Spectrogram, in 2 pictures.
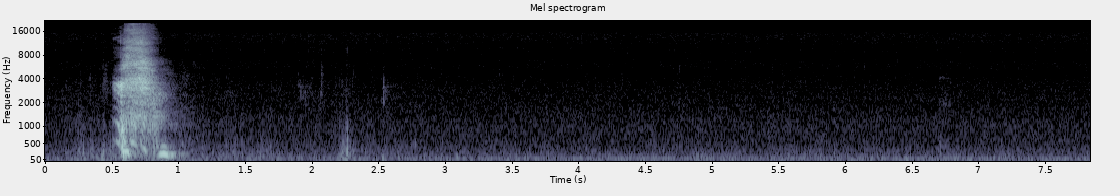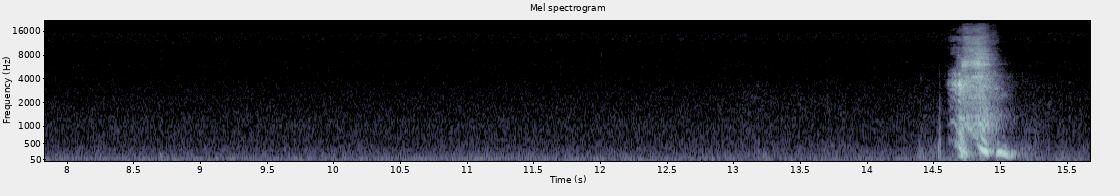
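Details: Adult man's two loud, forceful sneezes about fourteen seconds apart, quiet room in between; sneezing.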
